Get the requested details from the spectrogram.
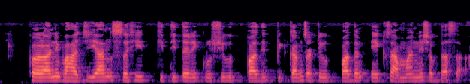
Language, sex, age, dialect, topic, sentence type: Marathi, male, 18-24, Southern Konkan, agriculture, statement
